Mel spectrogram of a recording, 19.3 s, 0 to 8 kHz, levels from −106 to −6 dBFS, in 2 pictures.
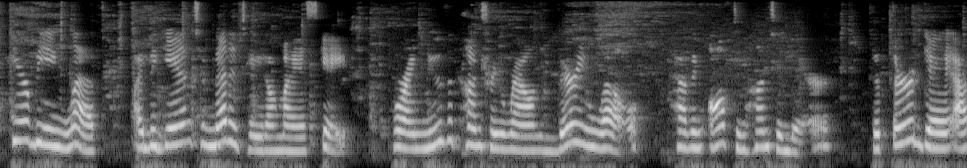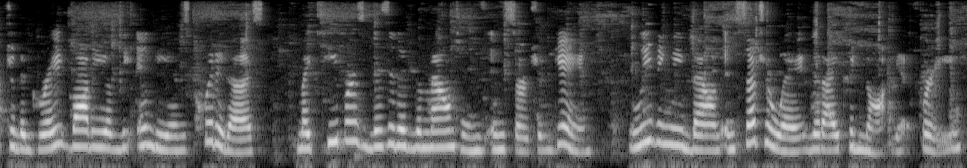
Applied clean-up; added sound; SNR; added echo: classical method log-MMSE.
